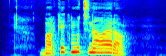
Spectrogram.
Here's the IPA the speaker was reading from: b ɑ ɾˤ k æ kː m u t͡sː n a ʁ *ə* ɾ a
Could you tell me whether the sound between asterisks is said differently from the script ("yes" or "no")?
yes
